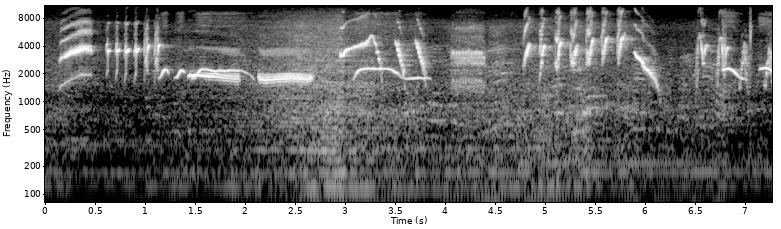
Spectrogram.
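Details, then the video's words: Asian pied starling, a kept collection bird in full varied song used as a lure for other birds: rapid clicking chirps, drawn whistled slurs, buzzy notes and sweeping downward calls in a continuous, busy stream. "Burung Jalak Suren Super Gacor, Pancingan Jalak Suren, Jalak Suren Bunyi Variasi"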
